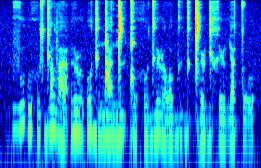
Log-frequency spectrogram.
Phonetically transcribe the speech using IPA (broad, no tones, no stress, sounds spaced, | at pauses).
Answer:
v u ʔ u h u s ɡ i lˠ v a | ʉ ɭ u ʔ o ɡʲ o ŋ͡ǃ a d ŋ͡ǀ ɨ ǃ o h o d ɨ ɭ ɵ lˠ u b ɨ ɡ ɨ ɡ͡ǀ ɐ ɭ ɡʲ ɵ x e ɭ ʎ a d t o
